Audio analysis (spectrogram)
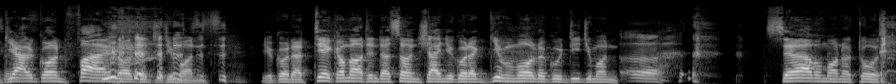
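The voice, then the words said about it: Put-on Jamaican accent. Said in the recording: “I want to hear it in a Jamaican accent”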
